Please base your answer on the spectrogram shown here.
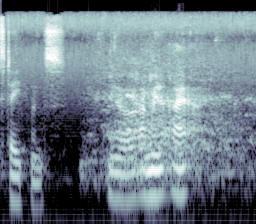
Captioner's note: laughter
